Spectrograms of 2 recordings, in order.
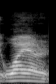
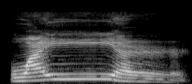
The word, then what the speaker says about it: wire: তো এটাকে নর্মালি হচ্ছে আমরা সচরাচর এইভাবে দেখি, ওয়ার এভাবে লিখি, মানে বাংলাতে আমরা এভাবে লিখি। কিন্তু এটা হচ্ছে ওয়াই, ওয়াই। একটু আগে ভাই, আগে আয়ের সাউন্ডটা কনফার্ম করেন। ওয়াই, ওয়াইয়ার, ওয়াইয়ার।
